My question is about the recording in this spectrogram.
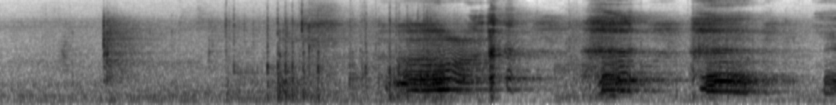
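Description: A baby babbling in a few short, high-pitched vocal bursts, after a soft breathy sound about half a second in.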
